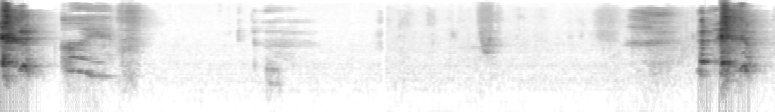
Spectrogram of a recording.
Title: Allergy Sneezing Compilation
